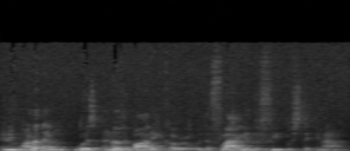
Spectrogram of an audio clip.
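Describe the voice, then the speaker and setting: A man talks his way through the works on show as a competition juror, stopping and restarting as he drifts into stories. His voice sits a little high but sounds mellow. He is heard from a distance in a very echoey gallery with faint background noise. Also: fast talker, highs cut off. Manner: rambling, many restarts and asides, anecdotal. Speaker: art competition juror giving a gallery talk. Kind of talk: informal gallery talk. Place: art gallery. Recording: roomy echo, distant mic, faint noise.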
